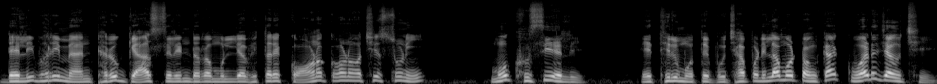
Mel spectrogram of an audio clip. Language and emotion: Odia, happy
